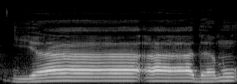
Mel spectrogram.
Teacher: یا کھڑا مد زبر یا، لمبا کریں گے 3 الف کے برابر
